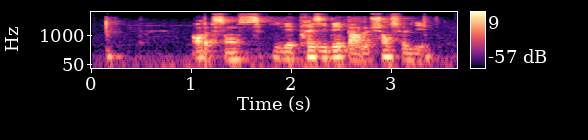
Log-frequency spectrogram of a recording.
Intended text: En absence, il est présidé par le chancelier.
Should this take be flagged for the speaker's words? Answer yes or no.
no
